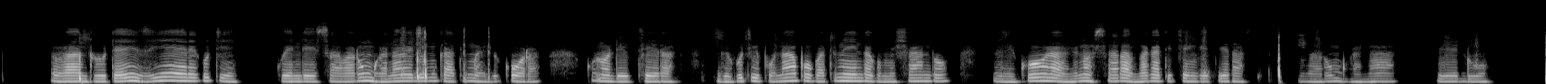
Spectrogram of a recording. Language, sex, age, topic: Ndau, male, 25-35, education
